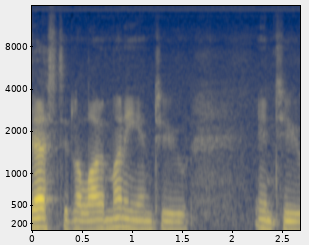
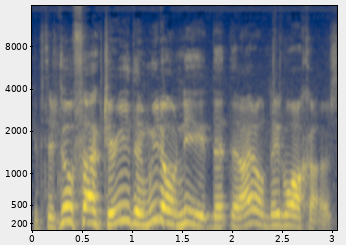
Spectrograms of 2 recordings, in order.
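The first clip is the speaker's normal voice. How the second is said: higher, louder mock dictator voice; 6 semitones higher, 9 dB louder than usual. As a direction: parody a cruel ruler's logic.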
